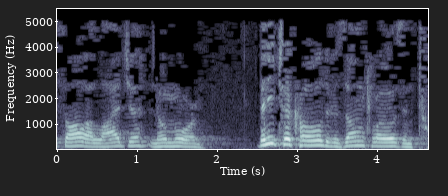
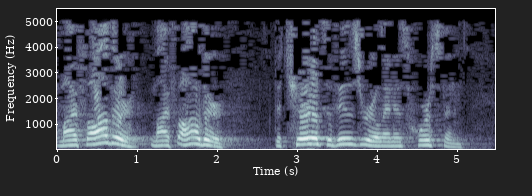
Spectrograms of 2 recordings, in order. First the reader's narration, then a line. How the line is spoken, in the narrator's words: cried out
